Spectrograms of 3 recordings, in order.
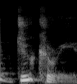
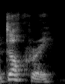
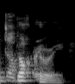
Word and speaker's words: Dockery: And I Well, how do you pronounce her name? Michelle Dookery. Is it Have I got it right? No, no, no. Dockery. Michelle. Dockery.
